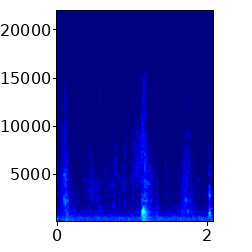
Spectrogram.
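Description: Two wooden spatulas stirring and turning raw chicken pieces in a soy sauce and vinegar marinade in a frying pan. A few short knocks of wood against the pan, the loudest about a second in.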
